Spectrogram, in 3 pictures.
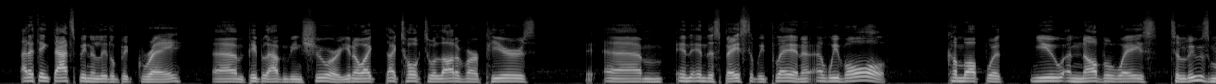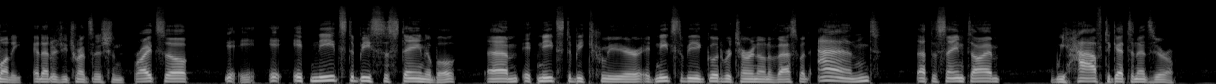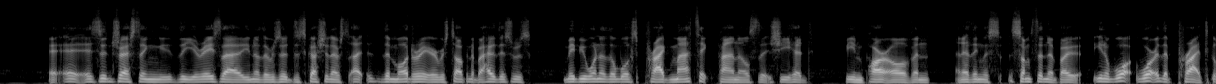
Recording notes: Recorded live at ADIPEC 2023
